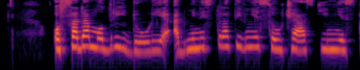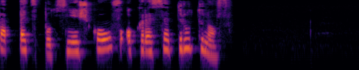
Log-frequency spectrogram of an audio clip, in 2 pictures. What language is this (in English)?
Czech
